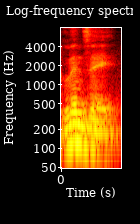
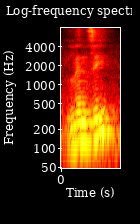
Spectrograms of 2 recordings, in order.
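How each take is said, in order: First: "Lindsay" said as LIN-zay, ending in "ay"; trying a pronunciation. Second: "Lindsay" said as LIN-zee, ending in "ee"; trying another pronunciation. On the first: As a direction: sound out "Lindsay" with a final "zay". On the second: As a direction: sound out "Lindsay" with a final "zee". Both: Shown as a demonstration. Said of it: "Sorry, I don't know how you say it".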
